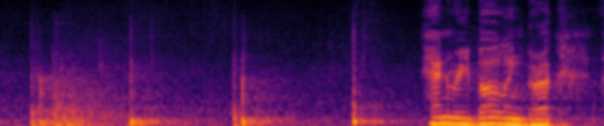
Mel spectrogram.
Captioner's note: footsteps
